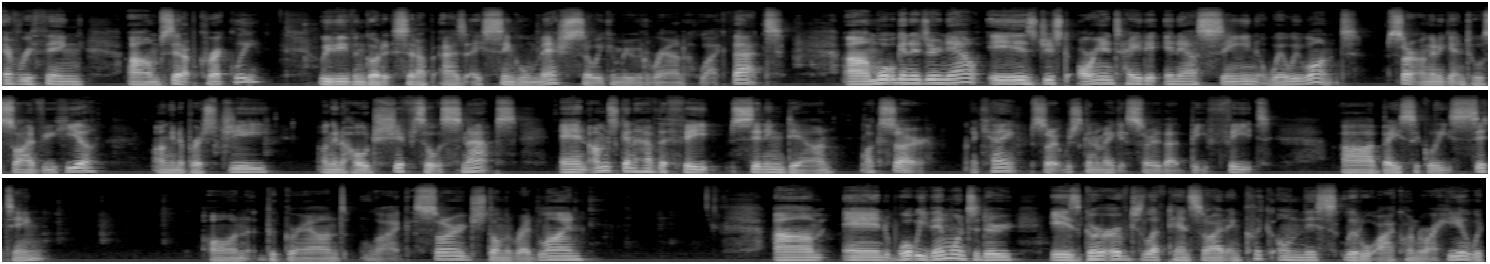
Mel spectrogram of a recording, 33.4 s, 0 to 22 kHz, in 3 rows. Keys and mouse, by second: 1.5 middle click, 2.2 Tab, 4.0 g, 5.6 click, 6.0 ctrl+z, 6.5 middle click, 11.4 shift+middle click, 12.7 g, 15.2 ctrl+click, 16.3 shift+middle click, 17.3 shift+middle click, 18.4 g, 26.5 click, 28.6 shift+middle click, 33.1 click.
